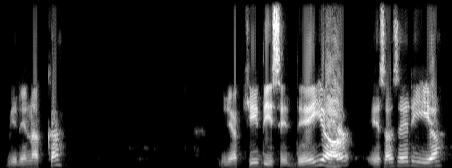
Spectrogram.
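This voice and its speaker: A teacher giving a recorded lesson, patiently explaining each form step by step and often checking with the class. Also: medium pitch. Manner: patient, checks understanding with frequent tag questions; spells out each form slowly and repeats it.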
